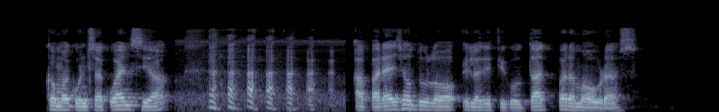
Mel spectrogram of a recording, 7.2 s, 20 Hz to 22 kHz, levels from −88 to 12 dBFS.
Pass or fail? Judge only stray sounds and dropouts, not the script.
fail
